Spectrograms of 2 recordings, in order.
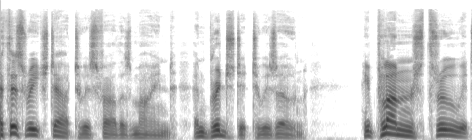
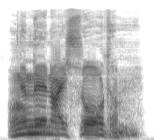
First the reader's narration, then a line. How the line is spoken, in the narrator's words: Angron hissed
